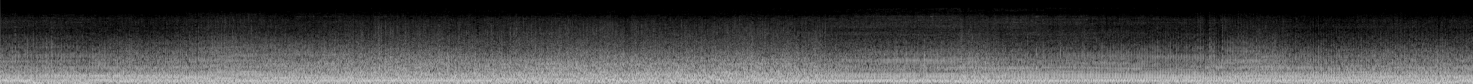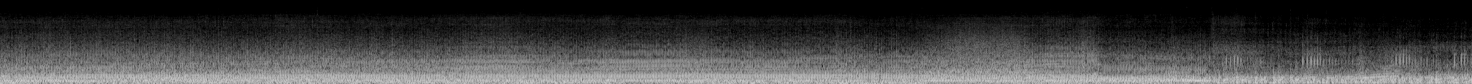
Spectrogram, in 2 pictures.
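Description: Motorcycle engine running under throttle, its note wavering up and down as the throttle is worked, then dropping away near the end.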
